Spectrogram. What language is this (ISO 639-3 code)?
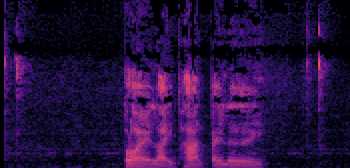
tha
